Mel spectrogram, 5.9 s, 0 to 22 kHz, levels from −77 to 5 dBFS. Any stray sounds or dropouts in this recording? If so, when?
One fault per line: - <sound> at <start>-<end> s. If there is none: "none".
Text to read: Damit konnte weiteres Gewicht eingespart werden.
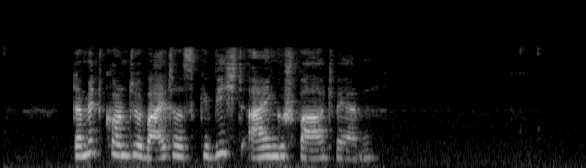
none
